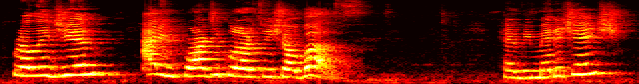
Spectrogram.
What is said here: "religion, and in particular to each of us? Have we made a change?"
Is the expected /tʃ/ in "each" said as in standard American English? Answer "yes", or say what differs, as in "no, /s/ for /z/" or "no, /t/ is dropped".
no, /ʃ/ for /tʃ/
